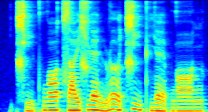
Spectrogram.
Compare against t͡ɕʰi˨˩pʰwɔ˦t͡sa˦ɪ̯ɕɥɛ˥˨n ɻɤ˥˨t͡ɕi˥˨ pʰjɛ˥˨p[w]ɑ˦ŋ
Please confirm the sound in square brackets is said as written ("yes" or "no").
yes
